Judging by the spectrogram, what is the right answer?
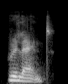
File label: "relent", Indian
